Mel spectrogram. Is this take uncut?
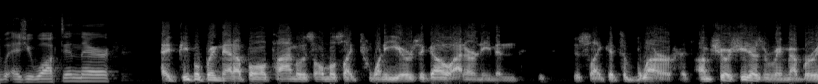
no; 3 cuts; at 1.3 s, 5.7 s, 6.9 s

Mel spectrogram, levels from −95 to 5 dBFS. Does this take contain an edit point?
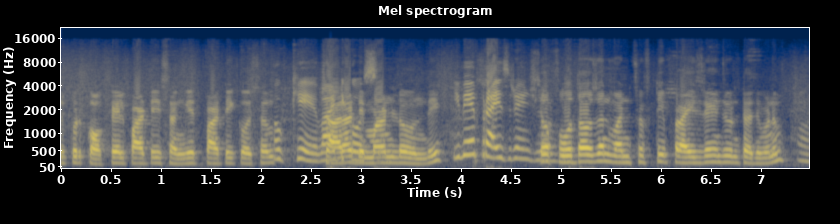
no; 0 cuts

